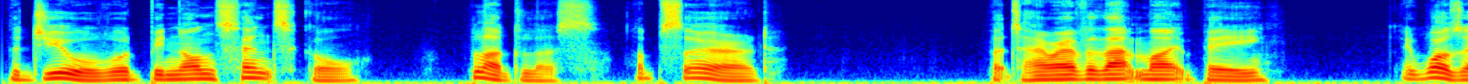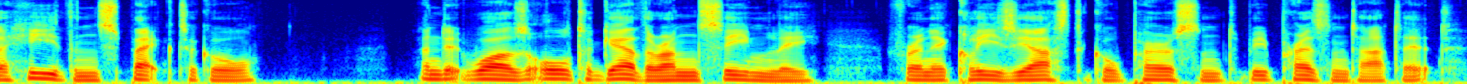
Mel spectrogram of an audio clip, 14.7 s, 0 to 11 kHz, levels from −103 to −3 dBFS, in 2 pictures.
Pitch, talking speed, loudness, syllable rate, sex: 120 Hz, 125 wpm, -19 LUFS, 4.6 syllables/s, male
